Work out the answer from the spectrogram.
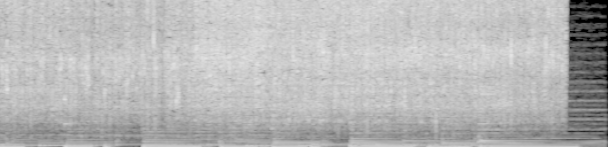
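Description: Patties sizzling as they fry in hot oil in a frying pan, a steady hiss that cuts off suddenly near the end, with background music playing underneath.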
